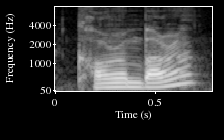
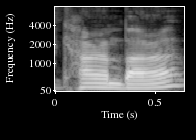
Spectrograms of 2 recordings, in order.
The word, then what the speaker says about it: Korumburra: Ruby is highlighting that we are pronouncing Korumburra wrong. So I think I might have said at some point Korumburra. I think I may have said that too. Yeah, look, we're probably both guilty of this. But it is Korumburra with a U.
